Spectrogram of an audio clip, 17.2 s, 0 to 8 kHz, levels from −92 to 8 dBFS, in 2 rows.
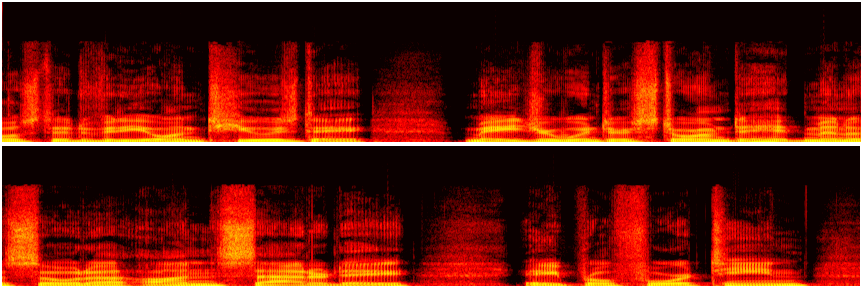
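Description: Speech, but the whole clip is a wrong sample rate case: it plays at about 0.36 times normal speed and roughly 17.6 semitones low, so everything drags and sounds deep. That ratio fits 44.1 kHz audio being played out at 16 kHz with no conversion.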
